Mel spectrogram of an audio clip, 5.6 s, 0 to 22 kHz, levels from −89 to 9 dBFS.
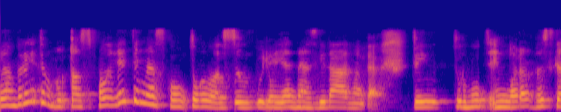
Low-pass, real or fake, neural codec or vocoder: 7.2 kHz; fake; codec, 16 kHz, 1 kbps, FreqCodec, larger model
